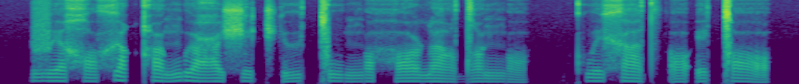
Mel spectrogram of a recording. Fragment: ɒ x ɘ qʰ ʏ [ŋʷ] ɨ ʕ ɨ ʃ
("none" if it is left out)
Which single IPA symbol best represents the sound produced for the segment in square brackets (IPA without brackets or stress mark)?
ŋʷ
